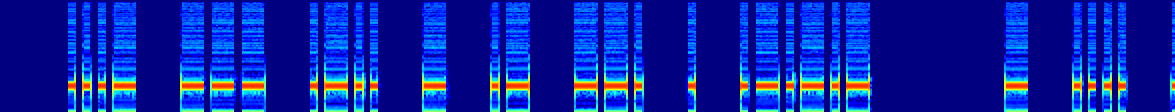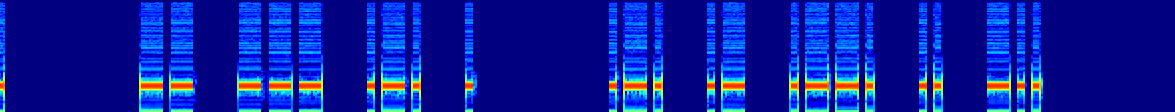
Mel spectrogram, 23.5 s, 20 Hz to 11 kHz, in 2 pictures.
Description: Morse code, heard as a keyed tone, about 16 wpm, spaced as for 11 wpm, 800 Hz. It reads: VOLTAGE. THE MORE RAPID
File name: Technical Subjects / Technical Subjects-mp3s / XC @10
